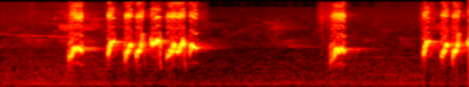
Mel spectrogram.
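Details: Red-whiskered bulbul from Thailand in southern master-style song, used to excite caged bulbuls and teach young birds. A single upslurred note, then a quick run of five bright warbled notes, a pause, and further short liquid phrases.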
